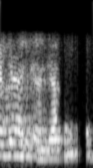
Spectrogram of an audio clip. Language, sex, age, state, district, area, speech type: Odia, male, 30-45, Odisha, Khordha, rural, conversation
